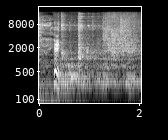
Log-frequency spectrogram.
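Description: Toilet flushing: water rushing and swirling down the bowl, starting about half a second in.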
